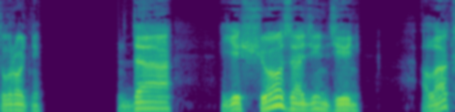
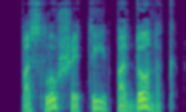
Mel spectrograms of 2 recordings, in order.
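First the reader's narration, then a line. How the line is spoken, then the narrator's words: Calm. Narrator (Russian): спокойно проговорил он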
